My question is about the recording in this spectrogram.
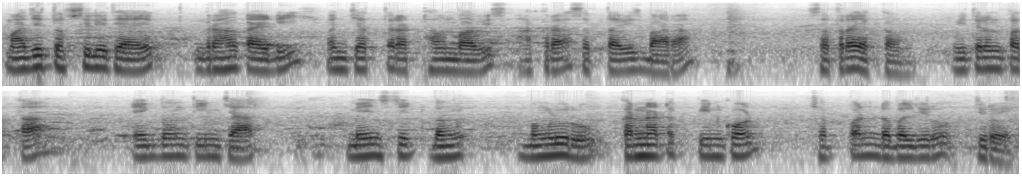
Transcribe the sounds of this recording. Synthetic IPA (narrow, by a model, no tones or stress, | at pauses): mad͡ʑʱet̪əfsiːljet̪ʰeaɦet̪̚ɡɾaɦəkajɽipəɲt͡ɕat̪ːəɾəʈʰːaʋənbaʋiːsakʰɾasət̪ːaʋiːs̬baɾa | sət̪ɾaekːaʋən | ʋit̪ɾənpət̪ːa | ek̚d̪ont̪iːnt͡ɕaɾ | mensʈɾiːʈbə | bəŋɡɭuɾukəɾnaʈəkpinkoɽ | t͡ɕʰəpːənɖəbəld͡ʑiɾod͡ʑiɾoek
